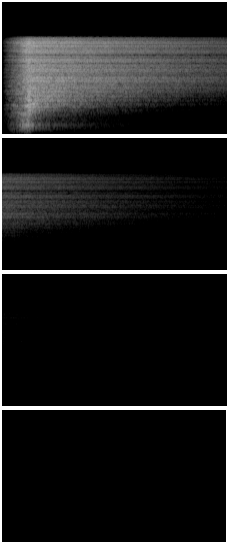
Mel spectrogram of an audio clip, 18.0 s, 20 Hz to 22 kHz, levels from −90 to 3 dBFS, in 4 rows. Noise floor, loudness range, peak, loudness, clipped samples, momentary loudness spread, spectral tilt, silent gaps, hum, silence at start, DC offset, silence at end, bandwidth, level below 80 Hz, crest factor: under -90 dBFS; 25 LU; -8 dBFS; -24 LUFS; under 0.1%; 26 LU; 3.5 dB/octave; none; none; 0.1 s; under 0.1%; 12.85 s; 8.4 kHz; under -90 dBFS; 26 dB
